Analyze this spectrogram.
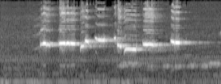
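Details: Orange-headed thrush singing loudly: a run of clear whistled notes, some sliding down, others held flat, with a steady low hum underneath.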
